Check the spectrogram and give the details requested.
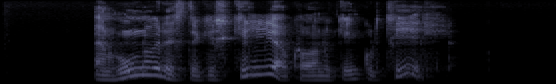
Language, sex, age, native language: Icelandic, male, 50-59, Icelandic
